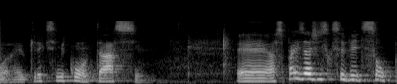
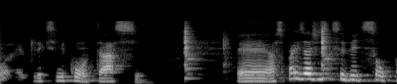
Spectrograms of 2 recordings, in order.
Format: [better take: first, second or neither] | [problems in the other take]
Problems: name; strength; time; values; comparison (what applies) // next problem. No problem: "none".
first | noise reduction (classical method Wiener filter)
